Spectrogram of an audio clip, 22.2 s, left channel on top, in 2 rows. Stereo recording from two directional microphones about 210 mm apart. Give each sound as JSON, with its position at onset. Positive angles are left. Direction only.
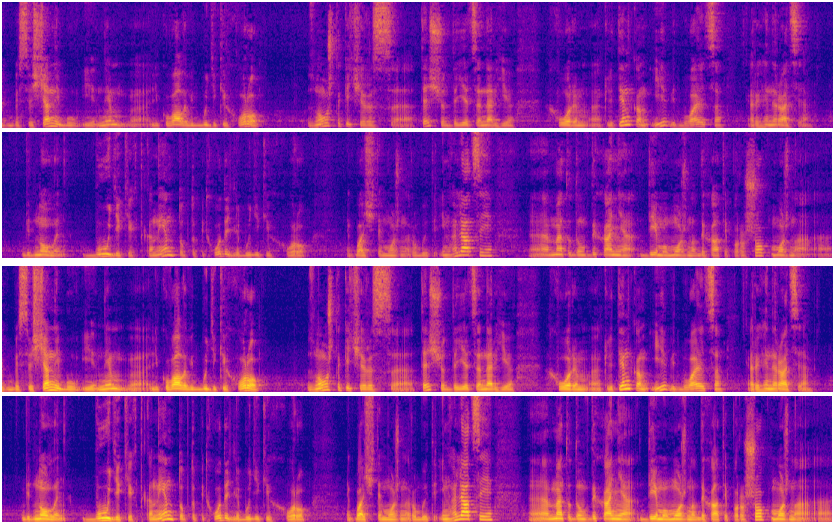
{"t": 0.2, "sound": "speech", "side_deg": -40}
